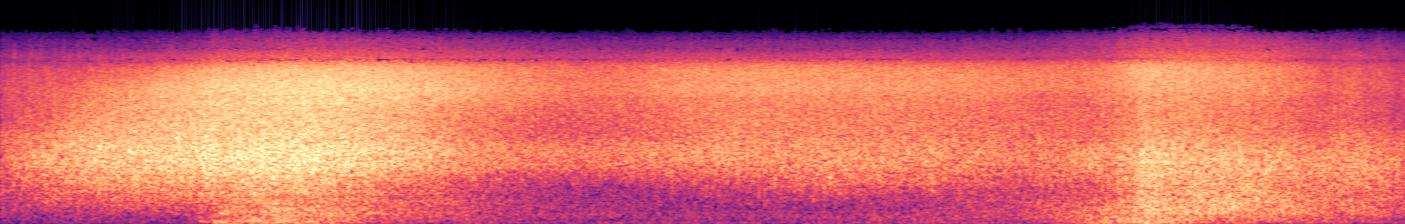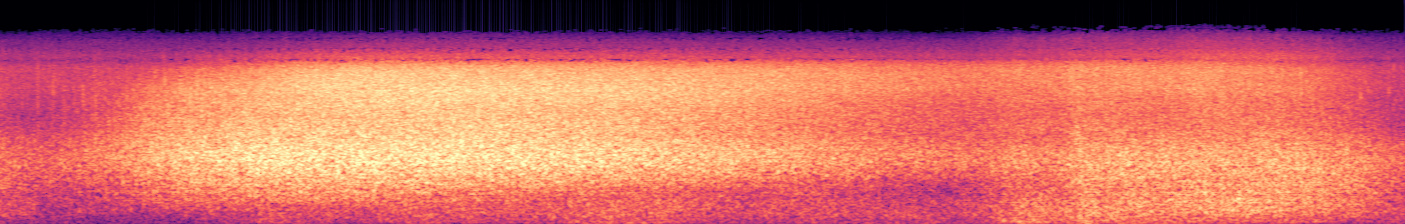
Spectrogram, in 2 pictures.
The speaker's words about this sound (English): Finally, the river meets the sea. The Pacific Ocean. Delivering gravel and pebbles. The waves, like sandpaper, further reshaping the land.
